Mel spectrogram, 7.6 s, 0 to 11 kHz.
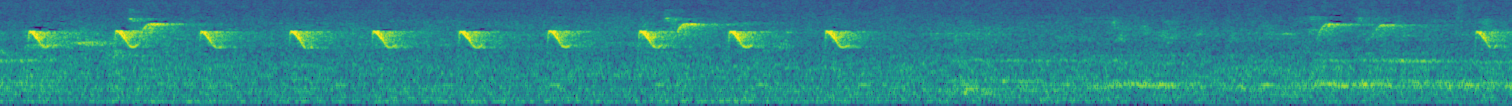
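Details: Adult common tailorbird, a common resident at Ubon Ratchathani, Thailand, on 27 January 2021, gives about ten strident, high downslurred chip notes in quick succession, then falls quiet with only a few faint notes near the end.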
